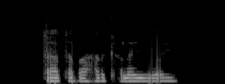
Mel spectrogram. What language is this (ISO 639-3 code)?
pus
